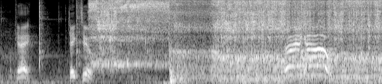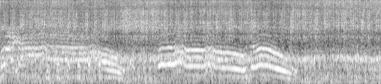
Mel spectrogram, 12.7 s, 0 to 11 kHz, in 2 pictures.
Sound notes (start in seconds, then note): 0.0 clicking; 1.6 gas hissing; 2.9 fire burning; 6.4 screaming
